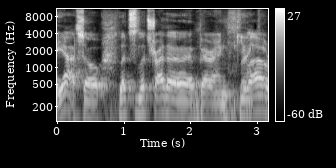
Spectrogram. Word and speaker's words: Barranquilla: It's called the barranquilla. Barranquilla. It is Quila or barranquilla. Quila? I think in Spanish 2 L's is yeah. Oh, it's a silent.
